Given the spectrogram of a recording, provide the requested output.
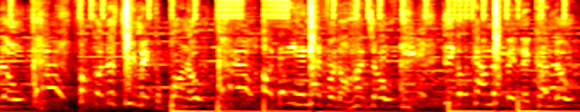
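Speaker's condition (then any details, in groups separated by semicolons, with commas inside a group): No condition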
